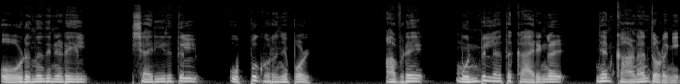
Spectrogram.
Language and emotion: Malayalam, fearful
